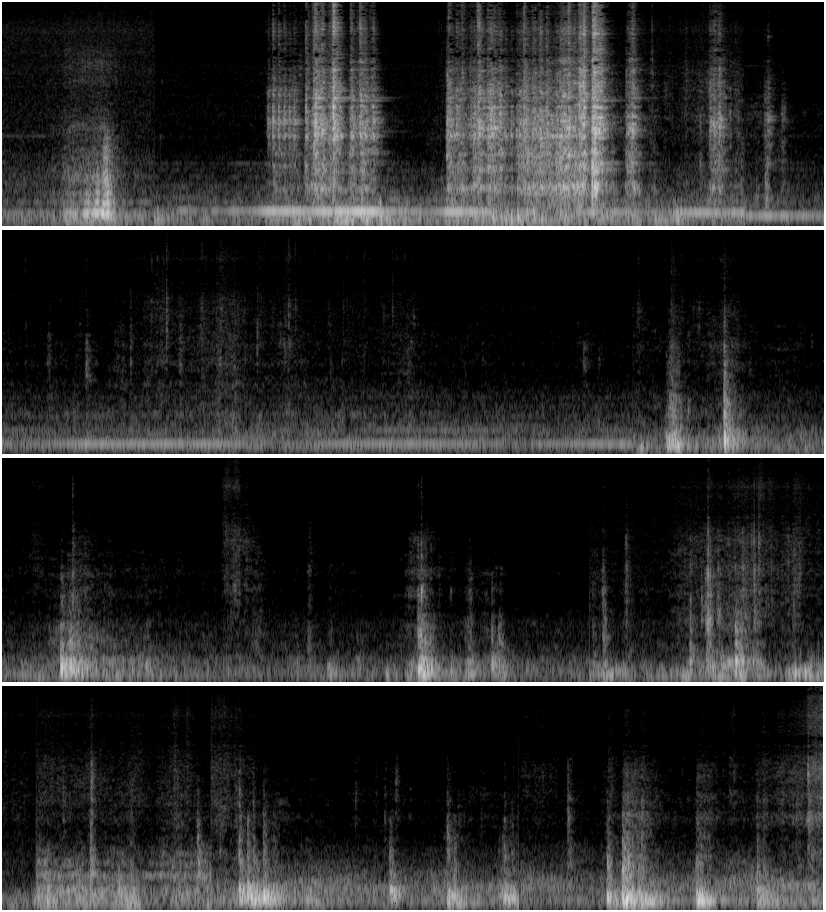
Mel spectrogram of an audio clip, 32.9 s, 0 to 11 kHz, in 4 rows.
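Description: Wooden 2x4 kayak rack scraping and rattling as it is moved on a wheeled dolly, loudest for a few seconds early on. Later comes a string of separate knocks and thumps as plastic kayaks are set onto the rack's wooden arms.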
